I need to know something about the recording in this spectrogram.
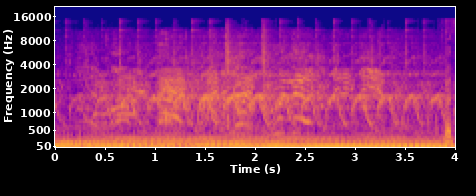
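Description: Police sirens yelping, several overlapping, their pitch sweeping quickly up and down, over a low steady drone.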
